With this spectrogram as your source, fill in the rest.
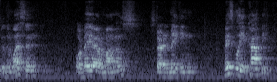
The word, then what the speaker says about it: Hermanos: As Dave Murphy correctly pointed out, the H in Hermanos is silent. Orbea Hermanos, which means Orbea brothers.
